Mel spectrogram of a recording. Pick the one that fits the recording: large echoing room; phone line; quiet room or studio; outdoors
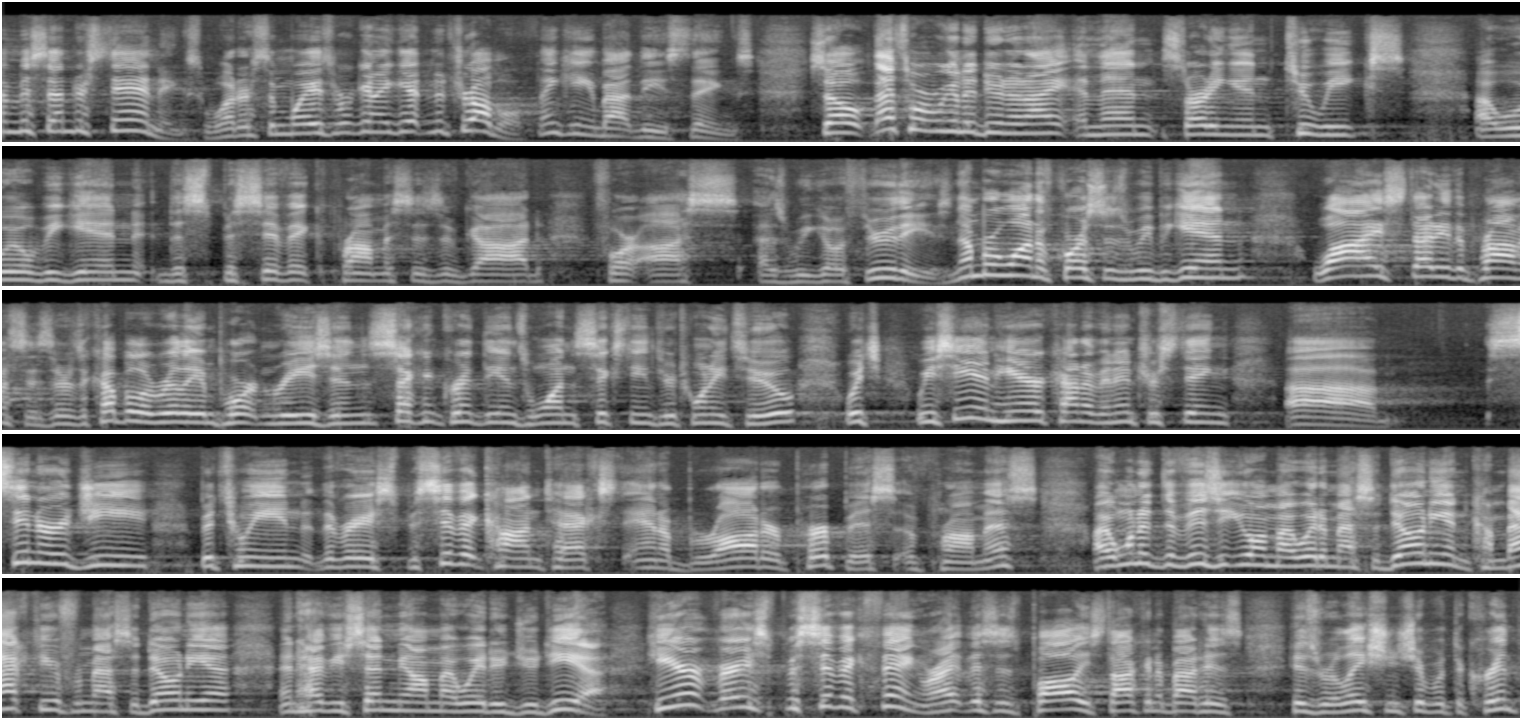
large echoing room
